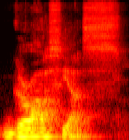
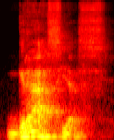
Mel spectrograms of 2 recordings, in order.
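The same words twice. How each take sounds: First: The r is a soft English-like approximant. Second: The r is a trilled Spanish r. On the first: The speaker calls it wrong. "not with the trill sound but with the approximant sound, which is the sound of the R in English" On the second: The speaker calls it right. "not with the trill sound"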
